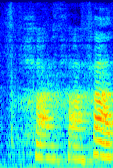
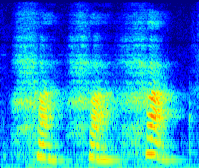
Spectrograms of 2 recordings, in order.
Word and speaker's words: jajaja: So if you want to laugh in Espanol, it's not ha ha ha. That is actually a. It's ha ha ha. So to laugh in Espanol, do it with la letra J.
